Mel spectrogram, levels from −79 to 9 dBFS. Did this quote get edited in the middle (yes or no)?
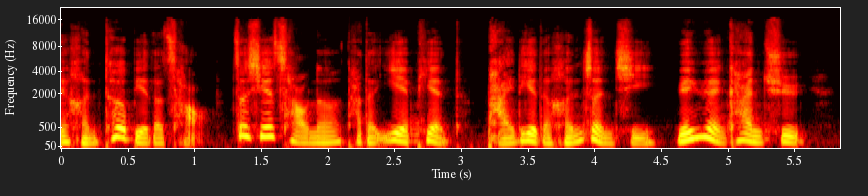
yes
